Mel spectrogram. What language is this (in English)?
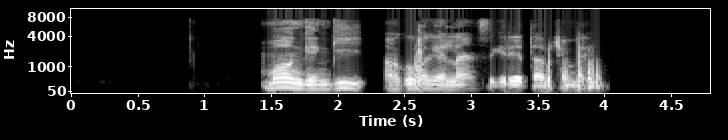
Kalenjin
